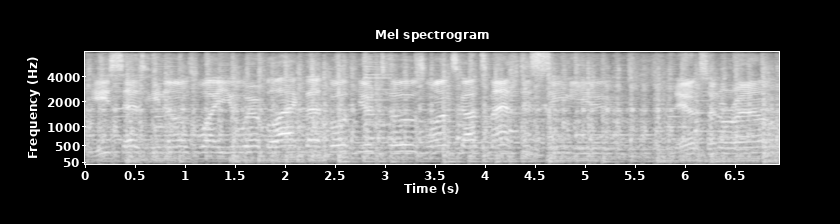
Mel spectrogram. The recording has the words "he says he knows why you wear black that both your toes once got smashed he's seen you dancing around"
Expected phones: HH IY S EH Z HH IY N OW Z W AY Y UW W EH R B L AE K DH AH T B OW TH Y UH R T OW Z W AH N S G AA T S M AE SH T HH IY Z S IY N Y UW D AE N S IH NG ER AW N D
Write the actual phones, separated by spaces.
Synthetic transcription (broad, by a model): HH IY S EH Z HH IY N OW Z W AY Y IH W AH R B L AE K DH AH T B OW TH Y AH R T OW Z W AH N S G AA T S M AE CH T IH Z S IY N Y UW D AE N S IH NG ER AW N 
